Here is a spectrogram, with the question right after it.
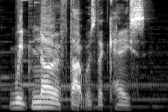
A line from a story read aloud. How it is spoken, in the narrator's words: Shelby snapped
